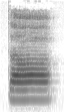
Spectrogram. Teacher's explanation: تا تا باریک اور سخت حرف ہے، زبان کی نوک جب اوپر والے 2 دانتوں جنہیں ثنایا علیہ کہا جاتا ہے ان کی جڑ کے ساتھ لگے تو ادا ہوتا ہے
